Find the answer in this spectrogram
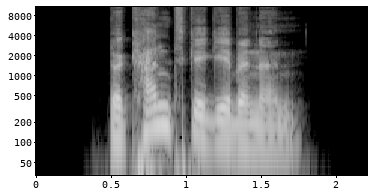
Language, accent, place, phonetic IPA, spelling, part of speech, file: German, Germany, Berlin, [bəˈkantɡəˌɡeːbənən], bekanntgegebenen, adjective, De-bekanntgegebenen.ogg
- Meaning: inflection of bekanntgegeben: 1. strong genitive masculine/neuter singular 2. weak/mixed genitive/dative all-gender singular 3. strong/weak/mixed accusative masculine singular 4. strong dative plural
